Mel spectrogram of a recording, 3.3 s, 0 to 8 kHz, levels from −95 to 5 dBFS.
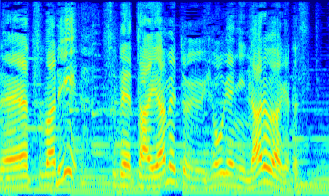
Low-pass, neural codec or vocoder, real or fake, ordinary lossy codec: none; none; real; none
